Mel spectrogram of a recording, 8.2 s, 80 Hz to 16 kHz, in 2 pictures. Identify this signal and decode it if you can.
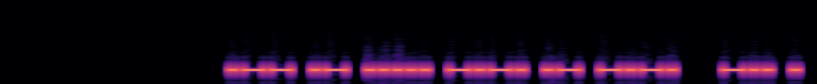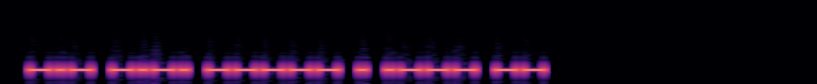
Morse code, heard as a keyed tone, about 36 wpm, 700 Hz. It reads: WA5CAC DE KC0EJM
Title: USA Callsign DE Callsign 35wpm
